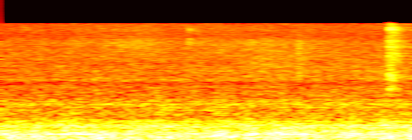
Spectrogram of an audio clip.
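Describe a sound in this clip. A passing train rushes by close alongside.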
